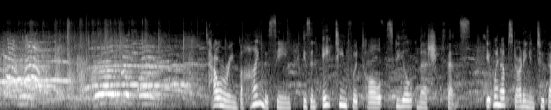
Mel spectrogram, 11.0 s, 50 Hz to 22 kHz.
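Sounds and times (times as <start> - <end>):
crowd of children cheering and shouting outdoors in a neighborhood at Christmas: 0.0 - 4.1
speech: 4.2 - 11.0.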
